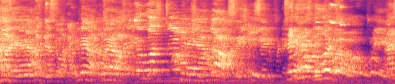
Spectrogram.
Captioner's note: laughing, yelling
